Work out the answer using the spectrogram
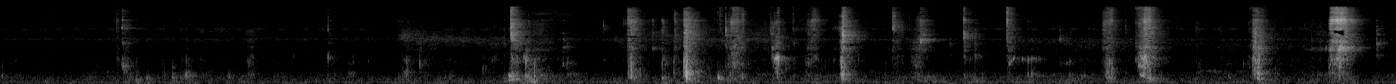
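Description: Close-up mouth sounds of eating goat stew with the fingers: wet smacking and chewing that start about five seconds in as a quick run of sharp smacks, the loudest near the end.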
